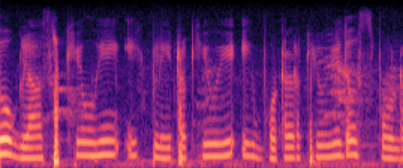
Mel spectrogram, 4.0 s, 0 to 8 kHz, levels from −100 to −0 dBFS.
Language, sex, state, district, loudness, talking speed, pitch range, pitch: Hindi, female, Haryana, Charkhi Dadri, -24 LUFS, 235 wpm, 185-235 Hz, 210 Hz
